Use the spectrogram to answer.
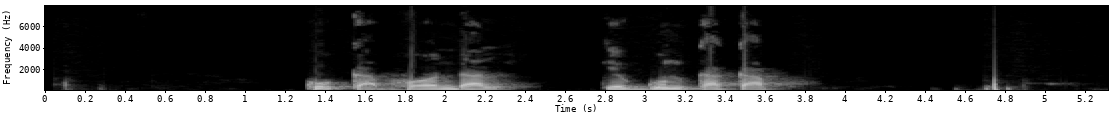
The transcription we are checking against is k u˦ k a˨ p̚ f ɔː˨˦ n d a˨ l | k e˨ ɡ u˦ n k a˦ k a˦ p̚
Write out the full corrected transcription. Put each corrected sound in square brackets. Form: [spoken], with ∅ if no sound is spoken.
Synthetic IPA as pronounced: k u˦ k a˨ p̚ [h] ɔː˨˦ n d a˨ l | k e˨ ɡ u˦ n k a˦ k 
